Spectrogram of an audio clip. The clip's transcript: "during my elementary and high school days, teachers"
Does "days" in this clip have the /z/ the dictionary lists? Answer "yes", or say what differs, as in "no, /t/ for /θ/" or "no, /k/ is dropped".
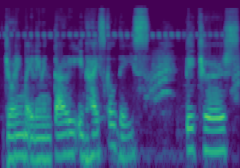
no, /s/ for /z/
